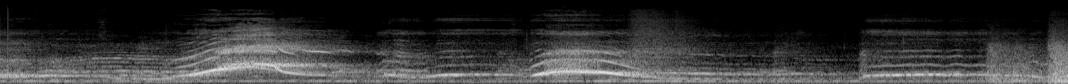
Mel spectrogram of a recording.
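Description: A woman wailing and moaning in long cries that swoop up in pitch and fall back, the two loudest about two and five and a half seconds in, with lower held moans between: a person being treated as possessed during a bomoh's ritual.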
